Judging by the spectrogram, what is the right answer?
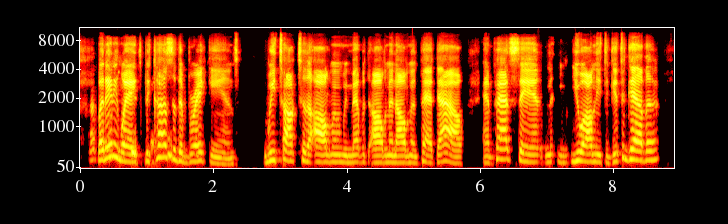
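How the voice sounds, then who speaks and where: Over a quiet background, a woman with a fairly low voice talks fairly quickly, her intonation lively. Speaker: remote interview guest. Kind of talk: interview answer. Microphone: video call.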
